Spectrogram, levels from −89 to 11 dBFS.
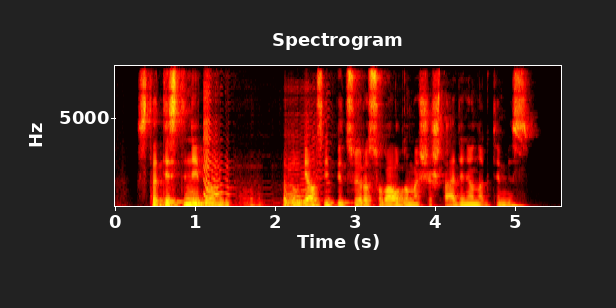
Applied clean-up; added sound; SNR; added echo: neural mask model RNNoise.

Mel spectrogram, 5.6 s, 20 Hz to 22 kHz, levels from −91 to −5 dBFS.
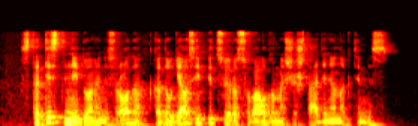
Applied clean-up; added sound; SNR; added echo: none; none; none; none.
